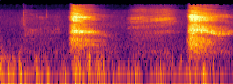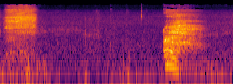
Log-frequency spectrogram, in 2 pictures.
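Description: A man breathing hard and forcefully while straining through resistance-band reps: about five loud, gusty exhalations, a lull of a couple of seconds, then a last breath that ends in a voiced sigh falling in pitch.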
